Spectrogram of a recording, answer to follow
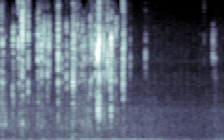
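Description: Light clicks and rustles of small items and packaging being handled on a desk, over a steady low hum.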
